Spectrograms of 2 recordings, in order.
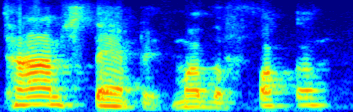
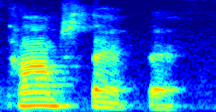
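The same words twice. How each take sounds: First: "Time stamp it" barked higher and louder; louder demand. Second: Said in the usual way. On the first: Real, not acted. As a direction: push the demand harder, almost shouting.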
